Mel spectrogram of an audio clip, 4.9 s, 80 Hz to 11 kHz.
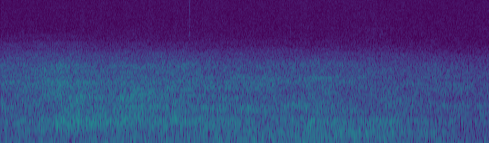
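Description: A 14-year-old Embraer 190 jet departs an airport, its engines giving a steady, loud broadband roar that holds evenly throughout.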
